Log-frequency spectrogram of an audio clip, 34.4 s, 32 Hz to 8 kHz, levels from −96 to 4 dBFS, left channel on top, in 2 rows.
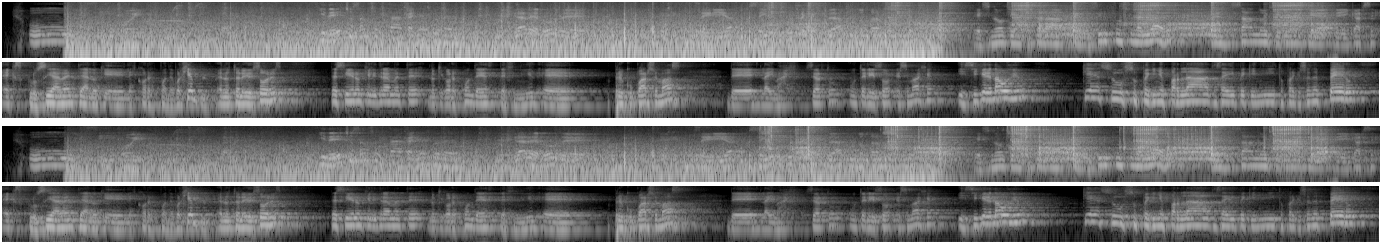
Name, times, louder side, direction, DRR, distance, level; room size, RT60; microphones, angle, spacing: voice 1, 0.2-1.9 2.4-3.2 3.9-5.8 6.1-7.4 8.1-11.7 12.1-14.7 15.1-20.7 21.3-24.4 24.9-25.7 26.3-28.9 29.2-30.0 30.7-34.2, left 2 dB, 30° left, 8 dB, 0.7 m, -37 dB
sound 1, 0.8-11.8, left 6 dB, 85° left, 0.4 m, -31 dB
sound 2, 9.5-10.3 11.0-11.9 12.4-13.6 14.0-15.3 15.7-16.6, right 4 dB, 40° right, 1.0 m, -30 dB
11.5 x 10.5 x 5.1 m, 1.4 s
head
